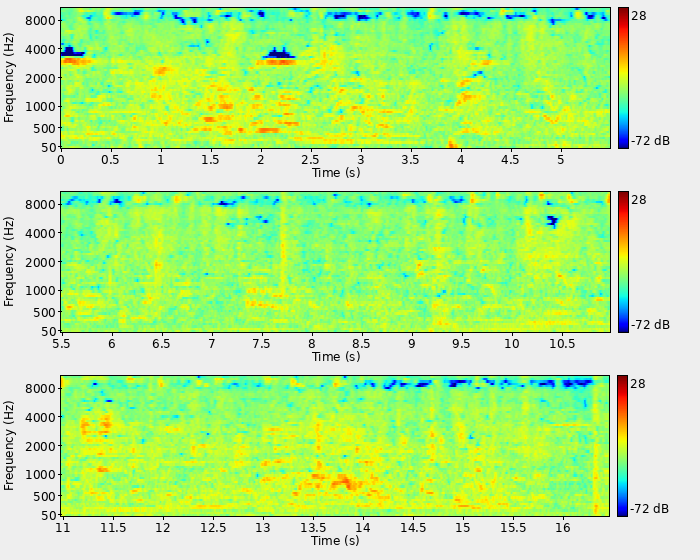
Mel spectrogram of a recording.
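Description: Footsteps shuffle along a walkway.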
